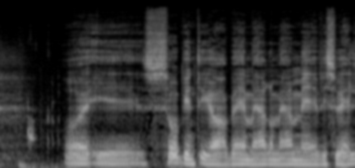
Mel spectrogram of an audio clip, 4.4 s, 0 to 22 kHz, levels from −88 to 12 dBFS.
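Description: Nothing is technically wrong with this speech recording.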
